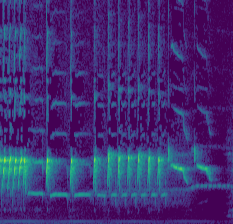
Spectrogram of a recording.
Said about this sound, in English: And if your bird's too loud, well, please. You just need to breed some quieter birds.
